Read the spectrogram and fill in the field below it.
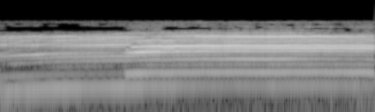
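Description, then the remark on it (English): A cow in a cattle car on a train lets out one long, drawn-out moo, loud, holding a steady droning pitch that swells slightly toward the end, with no talking over it. “Kingfish, you call these nice accommodations riding in a cattle car?”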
